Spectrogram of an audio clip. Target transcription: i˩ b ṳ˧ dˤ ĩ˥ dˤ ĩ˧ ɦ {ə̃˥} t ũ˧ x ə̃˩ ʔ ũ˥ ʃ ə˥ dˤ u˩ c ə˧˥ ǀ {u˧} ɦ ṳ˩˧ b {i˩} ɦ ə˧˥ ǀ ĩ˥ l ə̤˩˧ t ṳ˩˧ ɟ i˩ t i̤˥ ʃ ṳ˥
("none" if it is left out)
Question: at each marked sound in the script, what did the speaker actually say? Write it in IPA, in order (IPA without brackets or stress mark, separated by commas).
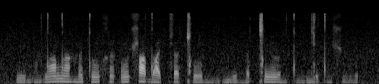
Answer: ə̃˧, u˧, i˩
